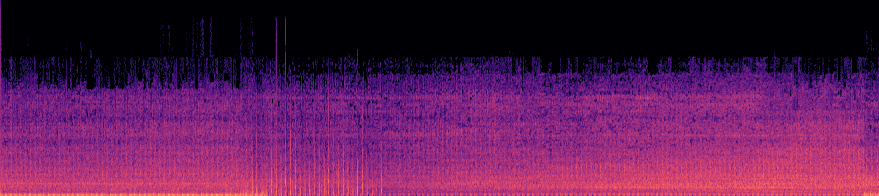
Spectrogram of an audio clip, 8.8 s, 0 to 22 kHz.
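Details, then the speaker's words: MaxPeedingRods MXR212 212cc horizontal 4-stroke single-cylinder recoil-start engine (Predator 212-compatible parts), first start: steady lawnmower-like putter, drops off briefly, then picks back up and runs evenly; healthy normal running. "Sounds like a lawnmower."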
